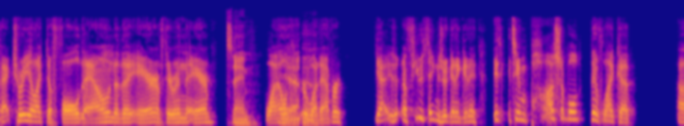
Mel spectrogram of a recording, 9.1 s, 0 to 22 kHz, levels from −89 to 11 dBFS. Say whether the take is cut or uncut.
cut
